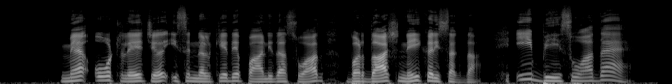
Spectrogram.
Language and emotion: Dogri, disgusted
